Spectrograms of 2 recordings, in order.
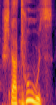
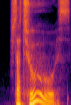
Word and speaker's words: Status: Es ist aber Status. – Es wird genauso geschrieben, aber mit ah. langem U ausgesprochen. Status.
